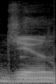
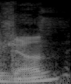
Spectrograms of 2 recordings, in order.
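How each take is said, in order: First: The name is said like the English month. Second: The name is said with a French pronunciation. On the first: "Just June, like the month, is fine" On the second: "if you want to be pretentious, you can go Jean"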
